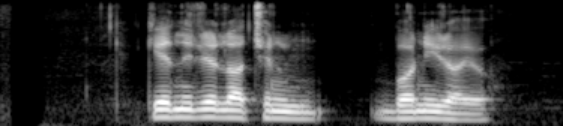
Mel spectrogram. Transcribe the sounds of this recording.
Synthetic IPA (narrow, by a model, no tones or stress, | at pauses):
kend̪ɾelʌt͡sʰen | bʌniɾʌɦjo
